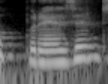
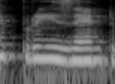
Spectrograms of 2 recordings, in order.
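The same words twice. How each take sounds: First: "present" stressed on the first syllable, PREZ-ent; noun stress. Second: "present" with second syllable stressed, pree-ZENT; verb stress. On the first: Teacher contrasting noun with verb, "present" said PREZ-ent. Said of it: "ये एक noun था". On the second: Teacher contrasting verb with noun, "present" said pree-ZENT. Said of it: "अब वो एक verb बन गया है". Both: Shown as a demonstration.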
